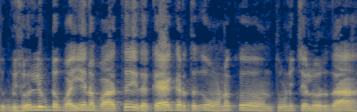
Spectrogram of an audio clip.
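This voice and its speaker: A man with an ordinary speaking voice talks with ordinary pitch variation. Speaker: Tamil orator and storyteller. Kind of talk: humorous story-telling talk. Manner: calm, witty, conversational.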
